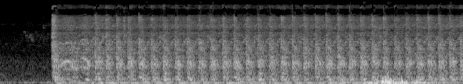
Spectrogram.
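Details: Converted shuttle bus engine after fitting new batteries (batteries had been acting poorly for a week); short burst of uneven starter cranking and chuffing that never catches into idle; cranks but won't fire, cause unknown.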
